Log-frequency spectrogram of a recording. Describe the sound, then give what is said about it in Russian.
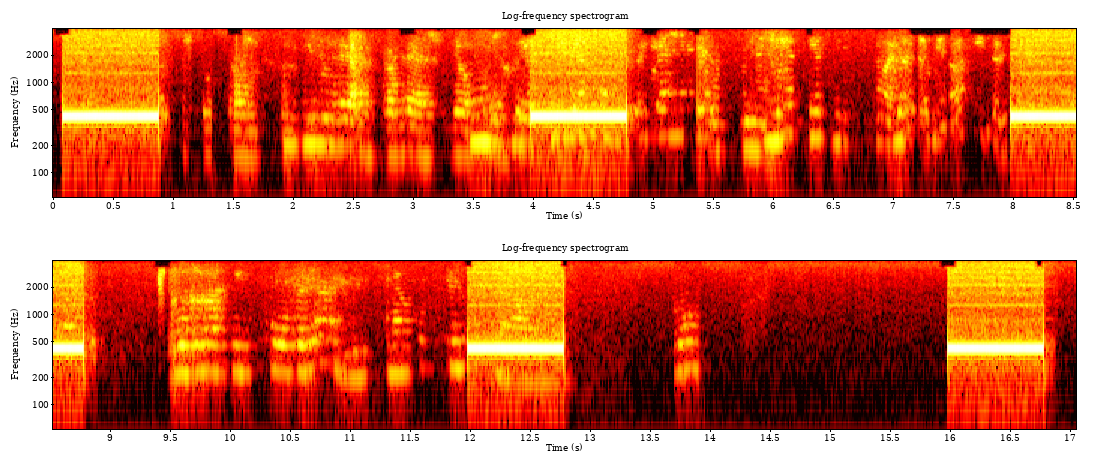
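Telephone ringback tone heard while placing a call: five long, steady, mid-pitched beeps repeating at about four-second intervals, with a person talking in the gaps between them. “вот я звоню”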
